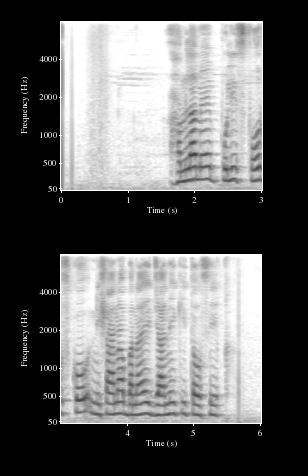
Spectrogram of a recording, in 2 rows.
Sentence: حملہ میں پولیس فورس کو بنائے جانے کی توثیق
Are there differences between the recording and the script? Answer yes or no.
yes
